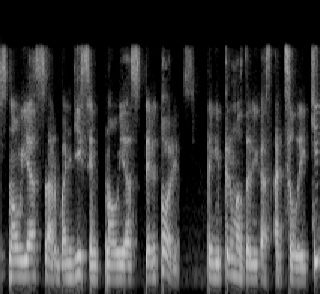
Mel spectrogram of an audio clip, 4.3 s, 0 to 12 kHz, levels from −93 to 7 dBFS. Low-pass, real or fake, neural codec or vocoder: 7.2 kHz; real; none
